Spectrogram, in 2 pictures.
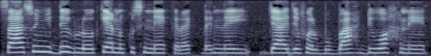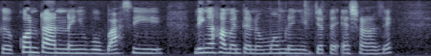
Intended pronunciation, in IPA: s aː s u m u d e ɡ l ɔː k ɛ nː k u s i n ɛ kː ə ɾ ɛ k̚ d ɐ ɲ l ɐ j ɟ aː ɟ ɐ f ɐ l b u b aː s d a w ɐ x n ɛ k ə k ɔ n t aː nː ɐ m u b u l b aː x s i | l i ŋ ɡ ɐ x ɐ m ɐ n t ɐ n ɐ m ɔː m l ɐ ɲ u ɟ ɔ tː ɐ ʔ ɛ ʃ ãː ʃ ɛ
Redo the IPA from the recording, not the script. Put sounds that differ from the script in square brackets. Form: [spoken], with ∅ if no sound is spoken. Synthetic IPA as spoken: s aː s u [ɲ] u d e ɡ l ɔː k ɛ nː k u s i n ɛ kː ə ɾ ɛ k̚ d ɐ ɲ l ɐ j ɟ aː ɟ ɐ f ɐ l b u b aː [x] d [i] w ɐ x n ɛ k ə k ɔ n t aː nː ɐ [ɲ] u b u [∅] b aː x s i | l i ŋ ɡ ɐ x ɐ m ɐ n t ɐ n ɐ m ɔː m l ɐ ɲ u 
